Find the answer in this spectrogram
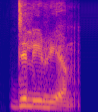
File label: "delirium", Indian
